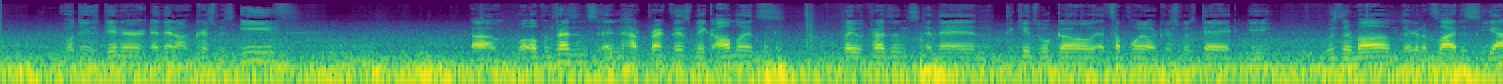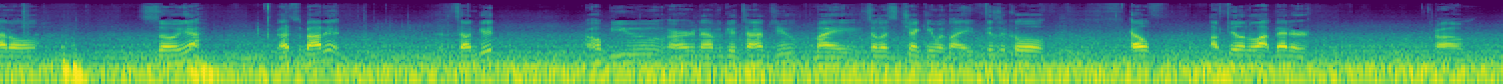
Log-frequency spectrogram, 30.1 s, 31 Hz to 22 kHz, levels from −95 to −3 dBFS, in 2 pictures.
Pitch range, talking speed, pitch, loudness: 105-125 Hz, 150 wpm, 115 Hz, -18 LUFS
